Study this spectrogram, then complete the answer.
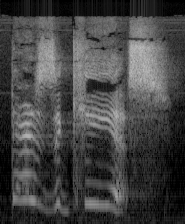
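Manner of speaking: put-on high, slow call of a child; a kid pointing him out from below; kid spotting him. Kid in the crowd calls up to the tree, high and drawn out. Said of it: "some kid probably first looked up and said".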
